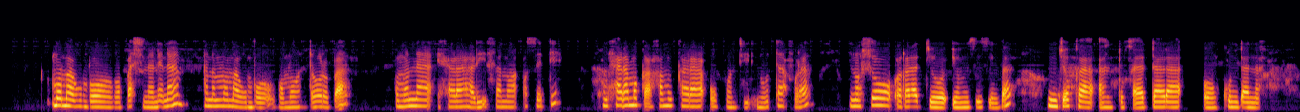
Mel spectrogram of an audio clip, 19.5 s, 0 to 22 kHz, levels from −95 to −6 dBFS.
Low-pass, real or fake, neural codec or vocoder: 5.4 kHz; fake; codec, 16 kHz, 16 kbps, FunCodec, trained on LibriTTS, 50 frames a second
